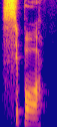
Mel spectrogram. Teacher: Repare que a sílaba tônica é a última e ela é terminada em O.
